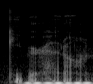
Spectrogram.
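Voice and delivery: a sudden loud hissed command; loud sharp warning. Acted. Vampire suddenly warning the detective, loud and sharp. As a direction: bark it out to make him flinch.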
